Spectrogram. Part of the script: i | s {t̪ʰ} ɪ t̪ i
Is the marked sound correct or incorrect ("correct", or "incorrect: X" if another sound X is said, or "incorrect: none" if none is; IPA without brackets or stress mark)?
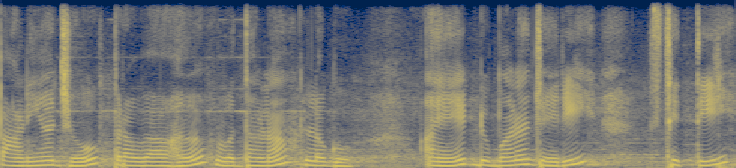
correct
